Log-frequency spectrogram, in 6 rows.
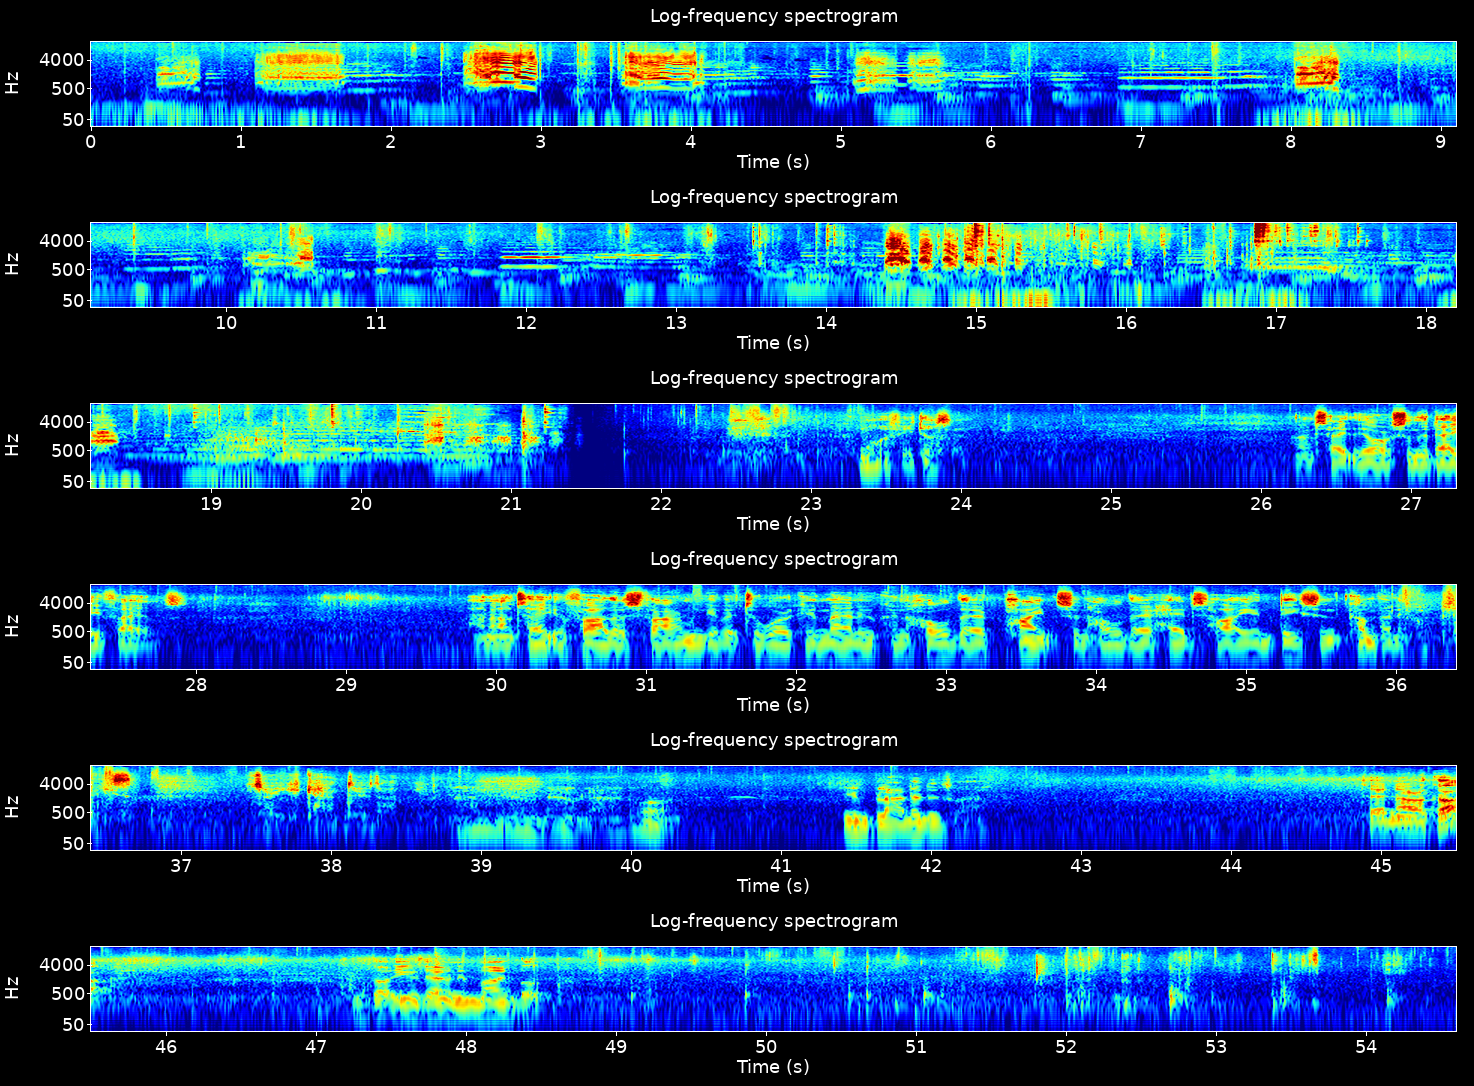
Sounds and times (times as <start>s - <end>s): Speech: 23.3s - 24.1s, 26.2s - 28.0s, 29.8s - 36.7s, 44.9s - 45.7s, 47.2s - 48.6s.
